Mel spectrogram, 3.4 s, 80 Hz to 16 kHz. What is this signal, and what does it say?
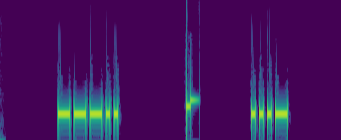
Morse code, heard as a keyed tone, about 30 wpm, 700 Hz. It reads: 8 V
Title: Single Letter-Number - Rapid-Fire 30wpm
